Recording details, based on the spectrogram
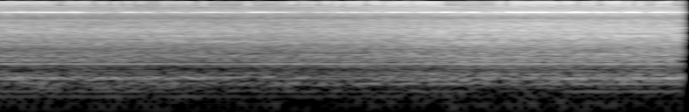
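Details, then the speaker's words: Vacuum on carpet mode picking up Arm & Hammer vacuum booster powder: strained, hissy, high-pitched whine with little low body that sounds starved of airflow and choking; clogged vacuum filter. "it already sounds like it's clogging up"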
